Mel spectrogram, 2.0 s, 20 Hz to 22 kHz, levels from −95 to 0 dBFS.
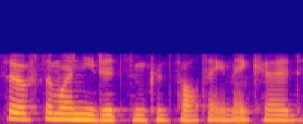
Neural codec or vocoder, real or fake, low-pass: none; real; 3.6 kHz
